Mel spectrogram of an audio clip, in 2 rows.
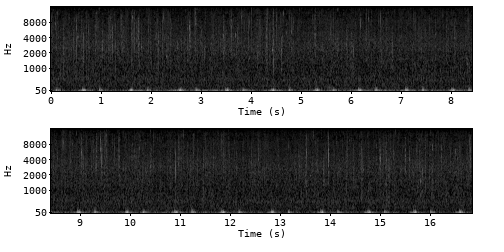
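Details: ASMR heartbeat trigger: regular soft low thumps at about 64 a minute under steady rain-like noise; a heartbeat.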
